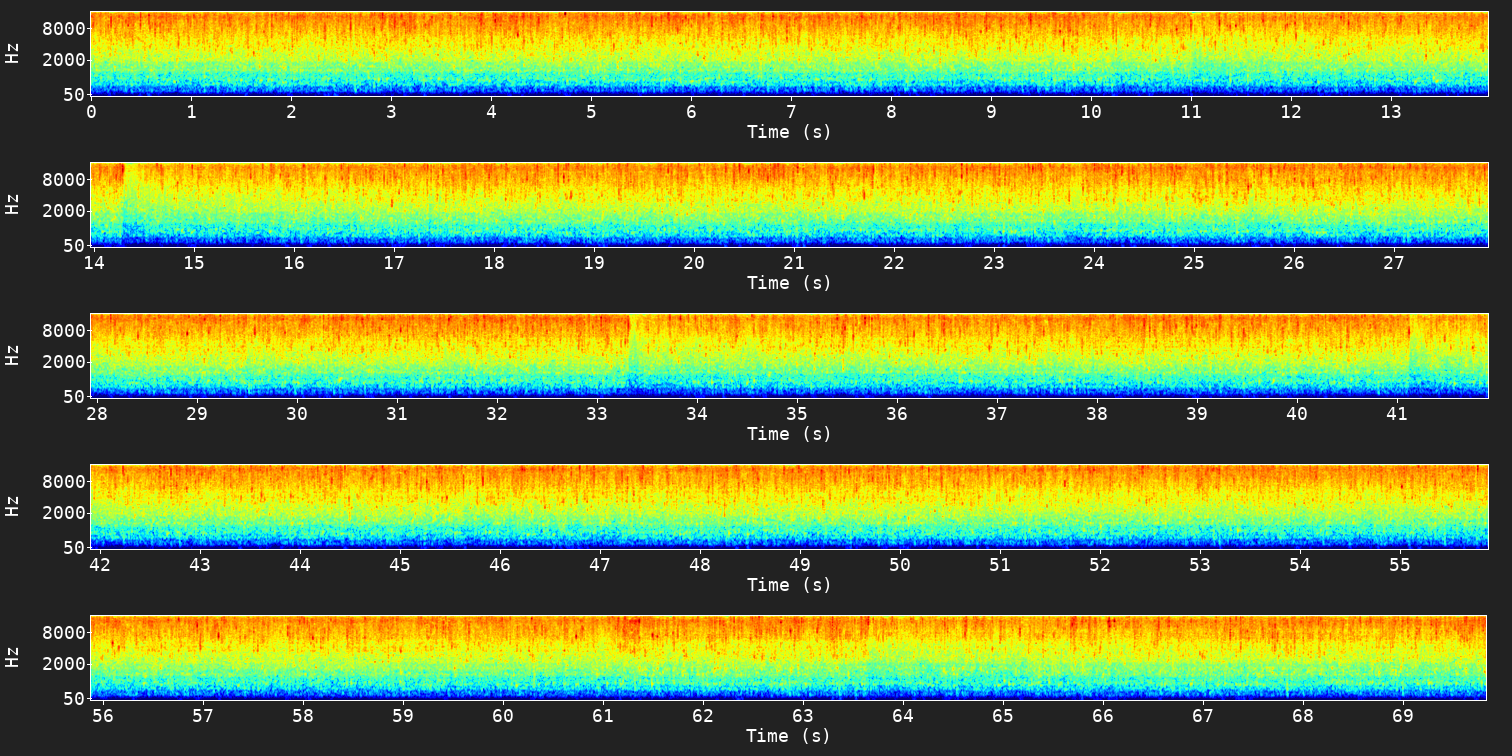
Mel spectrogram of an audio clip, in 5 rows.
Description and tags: Waterfall Loop
Loopable recording of fast flowing water like waterfall. SOUNDS MUCH BETTER WHEN DOWNLOADED. Recorded with a 5th-gen iPod touch. Edited with Audacity. 0 licence
creek, field-recording, flow, geotagged, loop, purist, river, run, seamless, stream, water, waterfall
